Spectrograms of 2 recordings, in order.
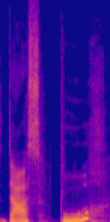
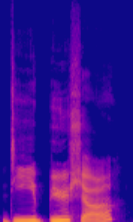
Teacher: it's the Ü that makes it a sh sound instead of a ch sound · Shown in: second take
